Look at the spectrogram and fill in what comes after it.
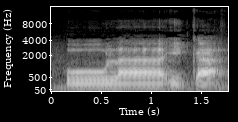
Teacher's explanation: Huruf dhaifah itu seperti dalam kata ulaika, ya, itu ada huruf u-nya itu agak panjang karena ada wawu di sana. Wawu itu tidak dibaca, tapi sebagai tanda lebih dibaca panjang U-nya untuk domahnya ya.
